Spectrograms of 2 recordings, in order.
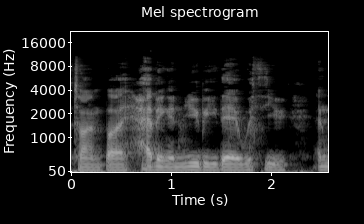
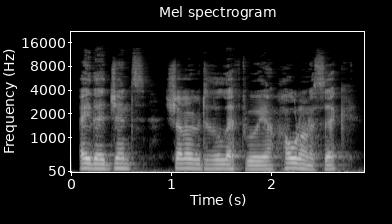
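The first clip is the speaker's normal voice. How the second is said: calling out; 5 semitones higher, 5 dB louder than usual. Acted. Convoyman shouting at soldiers.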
